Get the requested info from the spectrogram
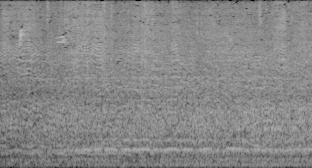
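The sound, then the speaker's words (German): A steady, continuous drone of bees and bumblebees buzzing, a low hum that holds for the whole stretch at moderate volume with no voices present. “Auch Bienen und Hummeln sind soziale Wesen.”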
